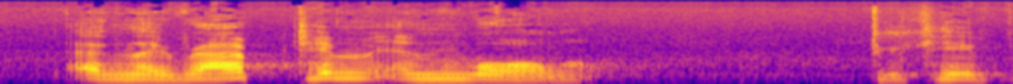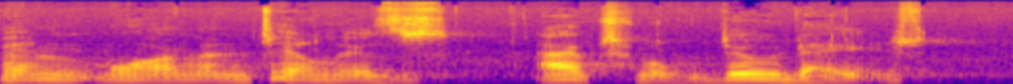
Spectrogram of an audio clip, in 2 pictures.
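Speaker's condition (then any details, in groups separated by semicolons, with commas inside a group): Essential tremor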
